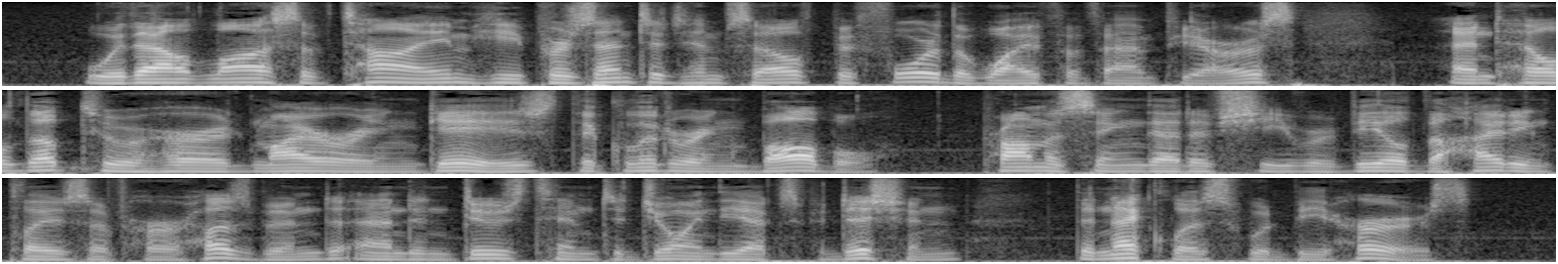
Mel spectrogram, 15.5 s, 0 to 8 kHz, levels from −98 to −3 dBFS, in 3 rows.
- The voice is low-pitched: Yes, low, 115 Hz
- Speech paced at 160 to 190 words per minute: Yes, average, 175 wpm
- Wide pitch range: No, average, 4.2 semitones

